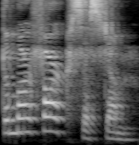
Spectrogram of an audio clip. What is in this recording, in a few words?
PA System; Marfark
